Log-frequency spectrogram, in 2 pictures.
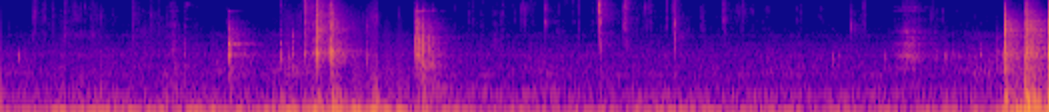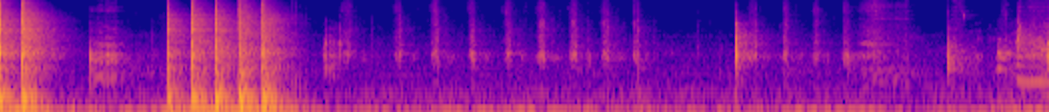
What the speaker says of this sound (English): So I've got the garlic and we're just gonna start peeling and slicing that as well.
